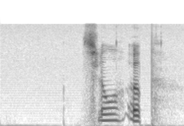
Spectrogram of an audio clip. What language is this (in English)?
Swedish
